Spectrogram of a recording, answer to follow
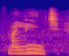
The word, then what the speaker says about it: Malinche: En Oluta se dice Malinche con i malinchi.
